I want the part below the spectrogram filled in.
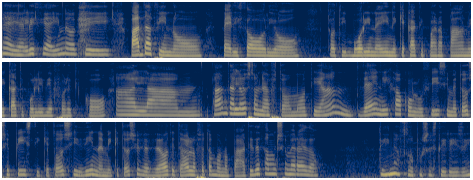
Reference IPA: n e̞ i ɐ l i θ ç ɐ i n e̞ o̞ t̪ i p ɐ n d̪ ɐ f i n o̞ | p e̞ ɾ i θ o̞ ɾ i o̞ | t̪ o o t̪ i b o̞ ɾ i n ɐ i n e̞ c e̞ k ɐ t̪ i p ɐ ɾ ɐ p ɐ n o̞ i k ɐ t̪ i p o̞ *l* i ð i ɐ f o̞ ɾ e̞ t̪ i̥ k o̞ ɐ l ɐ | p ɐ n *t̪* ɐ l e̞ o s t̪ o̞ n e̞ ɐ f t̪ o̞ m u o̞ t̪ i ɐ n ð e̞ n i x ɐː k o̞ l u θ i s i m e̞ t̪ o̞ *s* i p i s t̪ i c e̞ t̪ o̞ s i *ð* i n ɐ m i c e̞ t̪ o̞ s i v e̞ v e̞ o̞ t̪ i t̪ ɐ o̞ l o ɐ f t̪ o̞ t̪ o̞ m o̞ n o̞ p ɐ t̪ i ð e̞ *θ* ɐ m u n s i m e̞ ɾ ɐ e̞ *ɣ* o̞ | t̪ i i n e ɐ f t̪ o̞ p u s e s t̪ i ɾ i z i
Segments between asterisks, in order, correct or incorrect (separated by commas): correct, incorrect, correct, correct, correct, incorrect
